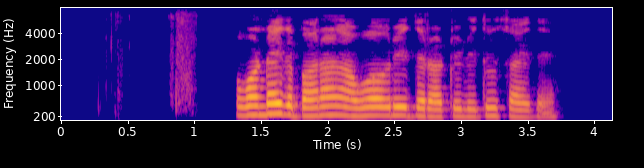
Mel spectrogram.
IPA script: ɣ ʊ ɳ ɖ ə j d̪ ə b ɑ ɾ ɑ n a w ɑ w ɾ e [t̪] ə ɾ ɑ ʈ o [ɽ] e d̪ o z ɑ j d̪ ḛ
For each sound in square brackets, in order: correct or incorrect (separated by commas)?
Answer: incorrect, incorrect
